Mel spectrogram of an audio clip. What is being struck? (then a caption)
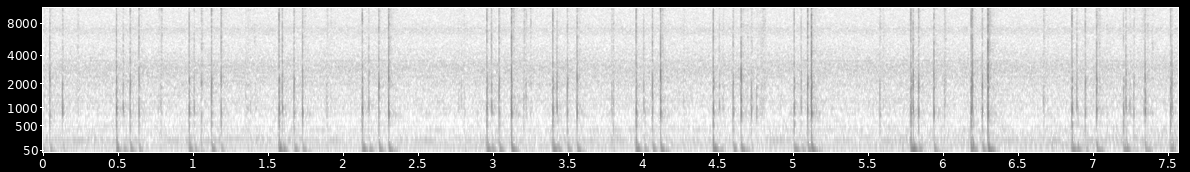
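Small paperboard box. A small, rigid, hollow, matte-black rectangular paperboard box is held tilted and tapped with fingernails. Quick, dry clicking taps come in irregular clusters, each dying away almost instantly with a soft, hollow low thud. A faint steady low hum runs underneath the whole time.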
